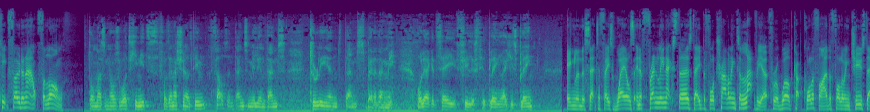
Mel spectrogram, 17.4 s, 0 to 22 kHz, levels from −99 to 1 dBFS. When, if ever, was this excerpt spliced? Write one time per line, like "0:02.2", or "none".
none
